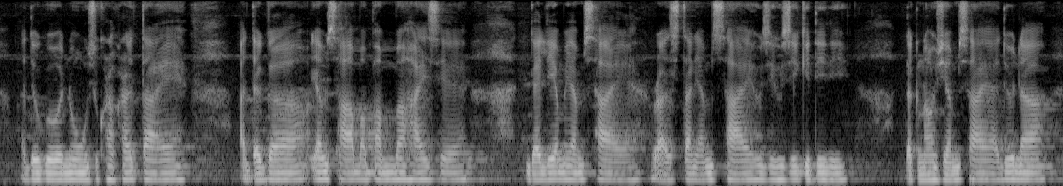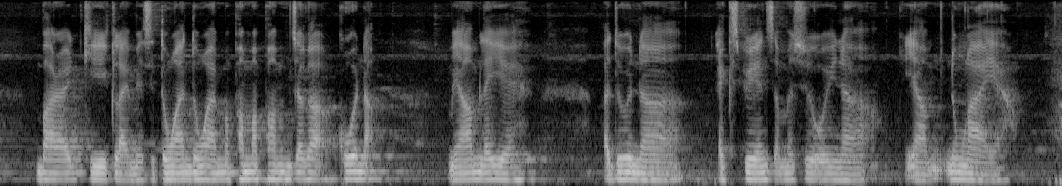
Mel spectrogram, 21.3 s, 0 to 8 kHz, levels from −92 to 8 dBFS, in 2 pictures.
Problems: background sounds at intervals, background conversations at intervals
